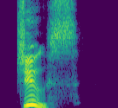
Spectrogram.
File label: "JUICE", english; 3000 words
